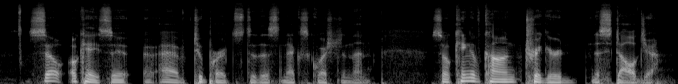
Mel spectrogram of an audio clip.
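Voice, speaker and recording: A somewhat breathy voice moves at a fairly slow pace, with very wide pitch swings. The sound is dry and close with no echo, on a very clean recording over a silent background. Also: man, fairly low pitch for a man. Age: 40s. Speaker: podcast host. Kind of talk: podcast interview.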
